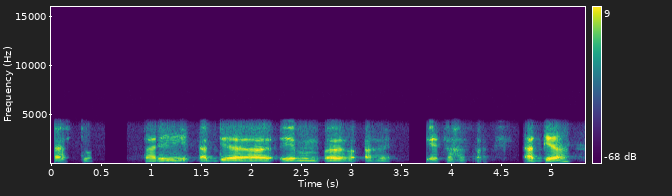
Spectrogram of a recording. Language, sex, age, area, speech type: Sanskrit, male, 18-30, rural, conversation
